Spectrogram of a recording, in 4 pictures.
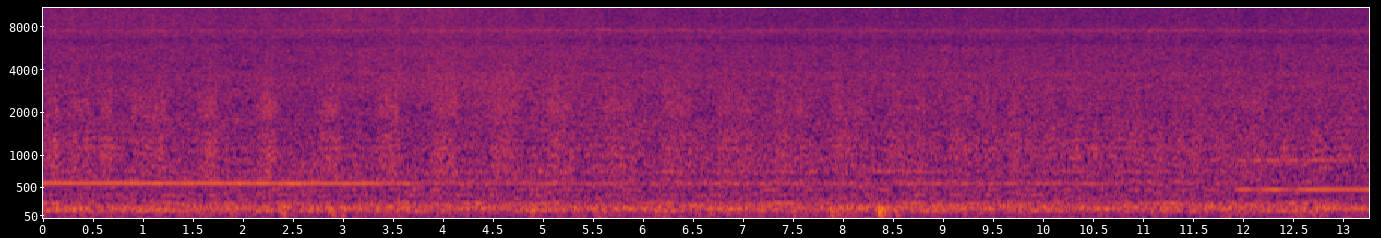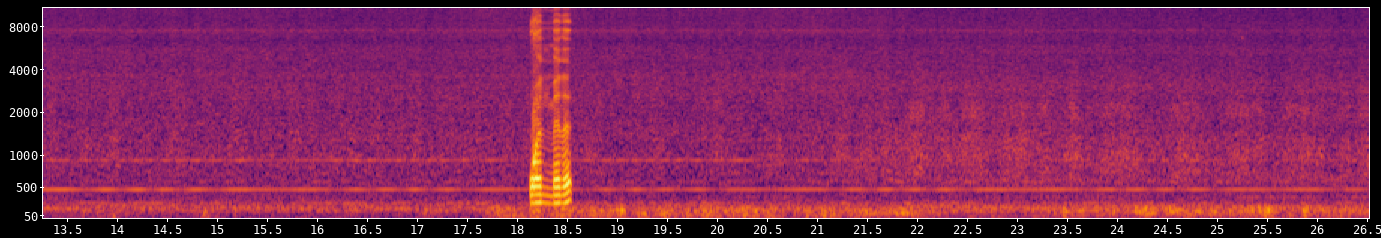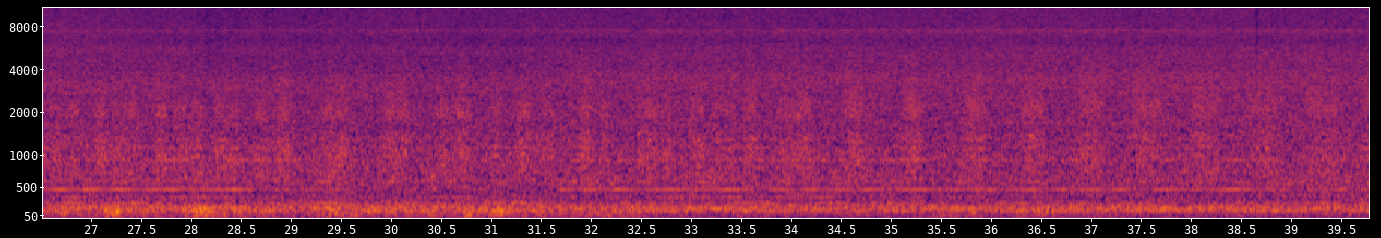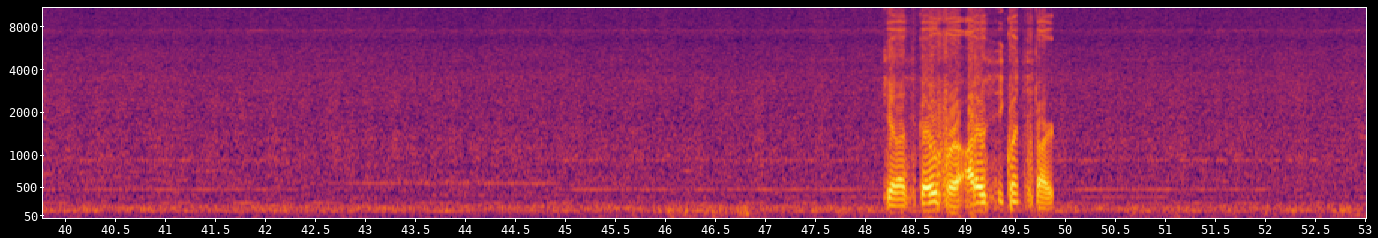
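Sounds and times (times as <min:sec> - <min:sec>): steady hiss: 0:00.0 - 0:28.1, 0:28.8 - 0:50.8.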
